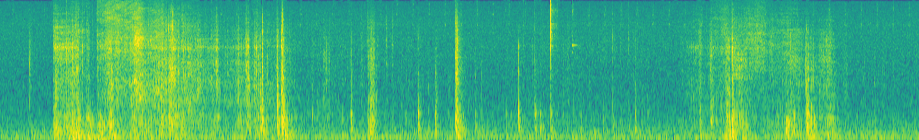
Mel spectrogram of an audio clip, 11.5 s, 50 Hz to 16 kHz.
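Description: Soft rustling of fingers handling a 1950s Gallet chronograph, with a scatter of sharp small clicks as the pushers of its Landeron 149 chronograph movement are pressed to start the chronograph hand.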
